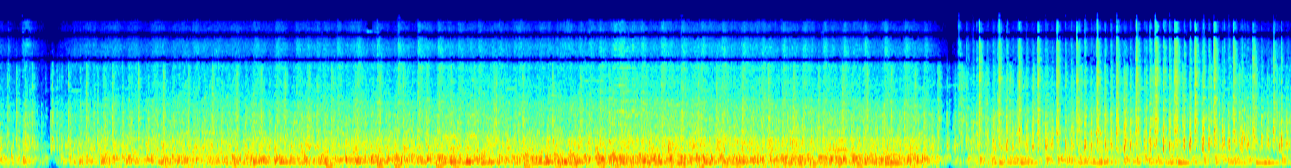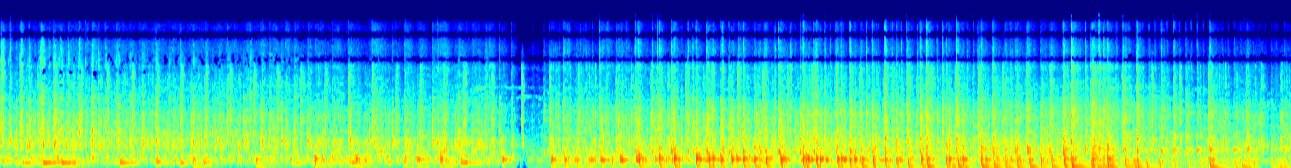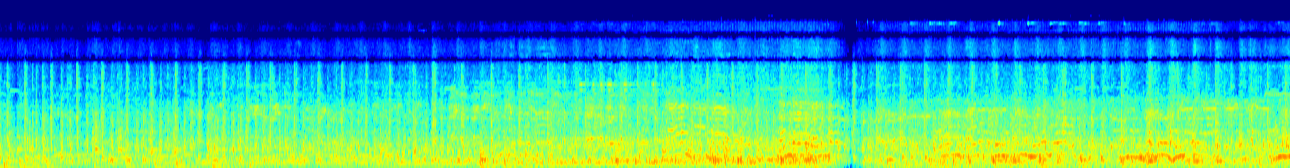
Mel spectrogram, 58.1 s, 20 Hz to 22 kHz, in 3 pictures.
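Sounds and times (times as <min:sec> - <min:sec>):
fast drumming music: 0:00.0 - 0:58.0.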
